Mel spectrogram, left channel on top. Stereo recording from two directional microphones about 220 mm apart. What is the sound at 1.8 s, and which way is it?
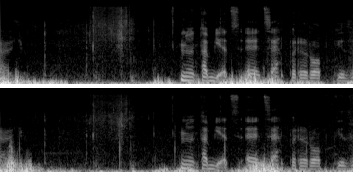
Speech, 15° left (ahead or behind).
